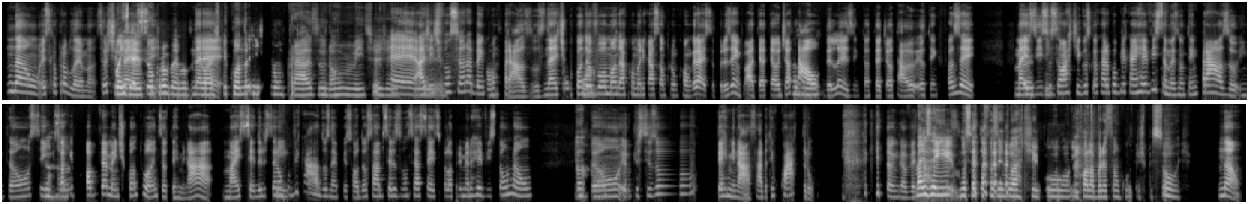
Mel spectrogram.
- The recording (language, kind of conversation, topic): Portuguese, unstructured, Como você lida com a procrastinação no trabalho ou nos estudos?
- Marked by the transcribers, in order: distorted speech; chuckle; laugh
